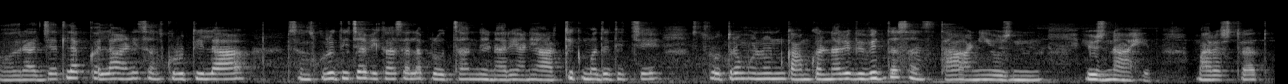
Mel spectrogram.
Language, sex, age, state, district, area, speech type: Marathi, female, 18-30, Maharashtra, Nashik, urban, spontaneous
